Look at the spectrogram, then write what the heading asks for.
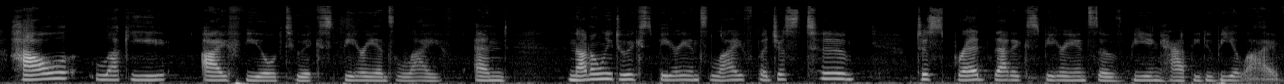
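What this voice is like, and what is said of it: Choppy, emotional, near-tearful voice. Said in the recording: “my voice is still pretty choppy, but I am feeling a little bit emotional ... I'm already like tearing up”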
